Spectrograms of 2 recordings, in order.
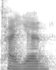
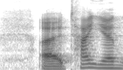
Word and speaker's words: Taiyuan: On October 17th, China launched Long March 6A into a polar orbit from Taiyuan, yeah, I think that's pronounced Taiyan. Taiyan Launch Center in Shaanxi, China, with 18 satellites on board.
